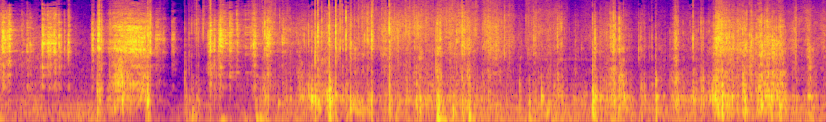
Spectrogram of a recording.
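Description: Plastic shrink-wrap being torn off a trading-card hobby box and crinkled, mixed with the cardboard box being handled and its lid opened: a run of irregular crackles and light taps.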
